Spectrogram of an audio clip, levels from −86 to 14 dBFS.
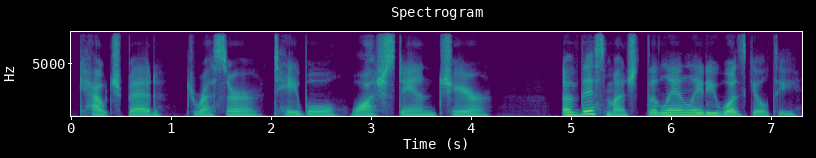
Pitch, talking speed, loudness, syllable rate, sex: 195 Hz, 100 wpm, -20 LUFS, 3.1 syllables/s, female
